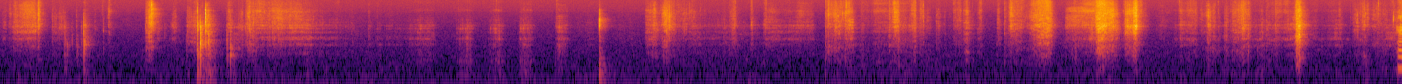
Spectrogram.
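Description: Paper streamer rustling and crinkling as it is cut with scissors and wrapped around a wreath form. A few sharp clicks stand out, the loudest about three seconds in.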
